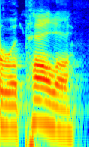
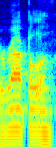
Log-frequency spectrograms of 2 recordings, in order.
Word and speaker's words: Rapala: bit funny when you call it a Rapala instead of a Rapallo they actually pronounce it like rap rap all what I mean everyone has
